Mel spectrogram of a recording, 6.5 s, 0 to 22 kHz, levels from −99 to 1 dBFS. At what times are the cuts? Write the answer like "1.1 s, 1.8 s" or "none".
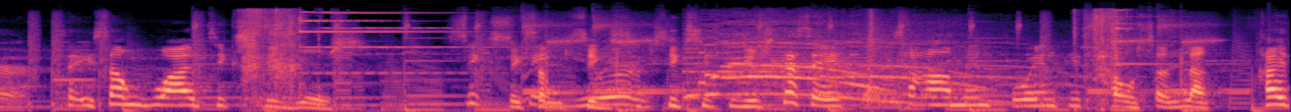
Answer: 4.4 s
